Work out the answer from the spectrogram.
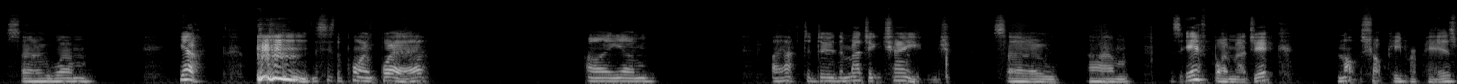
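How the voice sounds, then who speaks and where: Man, mid-pitched, rambling casual streamer. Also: slight background noise. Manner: chatty, self-mocking, rambling. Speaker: game dev streamer. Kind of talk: casual live-stream chat.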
